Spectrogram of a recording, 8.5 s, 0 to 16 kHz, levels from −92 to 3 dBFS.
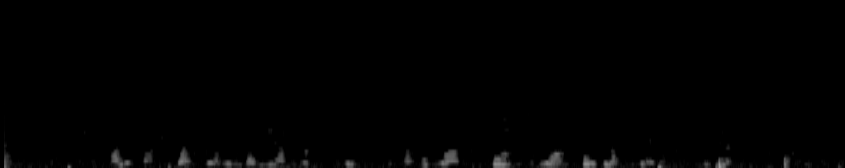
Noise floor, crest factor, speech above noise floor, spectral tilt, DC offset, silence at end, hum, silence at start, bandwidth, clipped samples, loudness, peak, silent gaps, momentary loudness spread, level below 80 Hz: -88 dBFS; 30 dB; 33 dB; -8.5 dB/octave; under 0.1%; 0.55 s; none; 0.05 s; 4.5 kHz; under 0.1%; -56 LUFS; -28 dBFS; none; 15 LU; -88 dBFS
